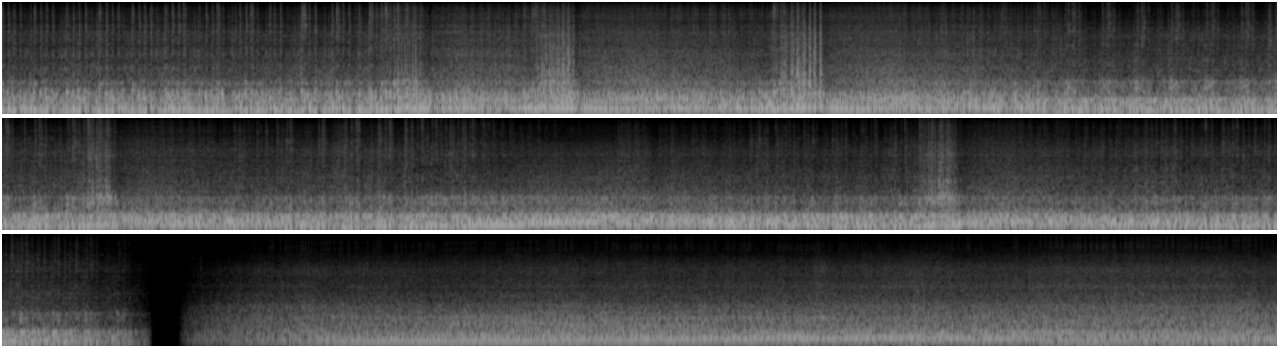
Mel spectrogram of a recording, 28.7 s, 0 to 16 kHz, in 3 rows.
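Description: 1966 Corvette's 427 big-block V8 running through its side pipes, its pitch rising and falling as it is revved and driven. About twenty seconds in, the sound cuts out for a moment and comes back as a steadier, slightly quieter engine note at cruising speed.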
